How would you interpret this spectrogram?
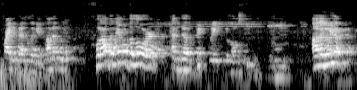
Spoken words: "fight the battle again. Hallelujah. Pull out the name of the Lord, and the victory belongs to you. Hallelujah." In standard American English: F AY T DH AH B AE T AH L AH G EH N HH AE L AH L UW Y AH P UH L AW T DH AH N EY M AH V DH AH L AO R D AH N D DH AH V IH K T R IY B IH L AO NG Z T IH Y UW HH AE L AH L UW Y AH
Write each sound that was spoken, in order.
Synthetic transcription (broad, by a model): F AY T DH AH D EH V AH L AH G EH N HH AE L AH L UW Y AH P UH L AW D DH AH N EY M AH V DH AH L AO R D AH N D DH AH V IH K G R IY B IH L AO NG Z T IH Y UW HH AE L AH L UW Y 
